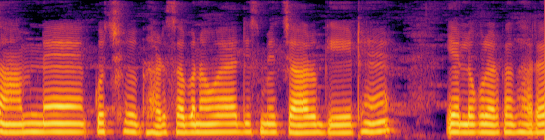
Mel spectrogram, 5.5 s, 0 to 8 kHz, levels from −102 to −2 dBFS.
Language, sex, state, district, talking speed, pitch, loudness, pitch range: Hindi, female, Odisha, Sambalpur, 175 wpm, 175 Hz, -14 LUFS, 175-180 Hz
